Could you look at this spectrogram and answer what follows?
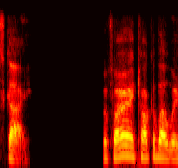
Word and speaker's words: CXAI: founder, chairman, and CEO of CXAI, pronounced Sky.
